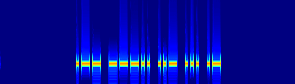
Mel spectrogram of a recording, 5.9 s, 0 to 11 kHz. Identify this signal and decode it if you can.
Morse code, heard as a keyed tone, about 25 wpm, 700 Hz. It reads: W8USA
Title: Speed Racing - USA 1x3 Call Signs 22wpm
